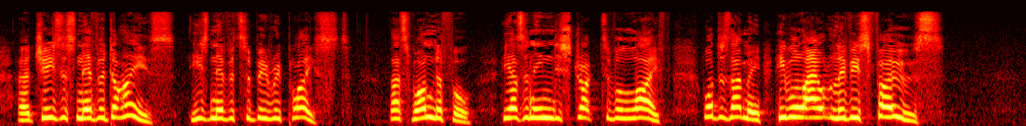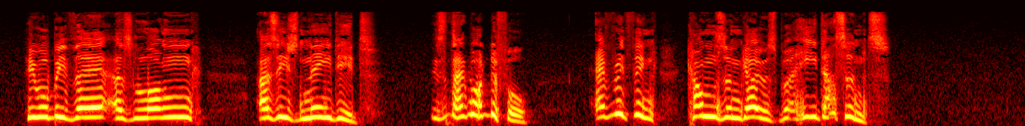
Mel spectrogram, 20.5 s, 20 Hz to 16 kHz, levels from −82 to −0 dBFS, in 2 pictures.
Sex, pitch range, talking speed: male, 170-265 Hz, 130 wpm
